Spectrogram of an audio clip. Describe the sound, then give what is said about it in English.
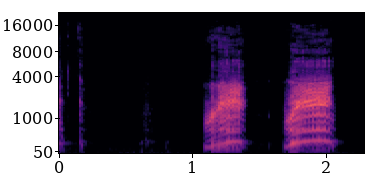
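A person imitates a duck with two drawn-out, nasal, sinister quacks, each lasting about a quarter second and separated by a brief pause. Both are loud, with a low, menacing tone. “do some sinister quacking, please.”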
